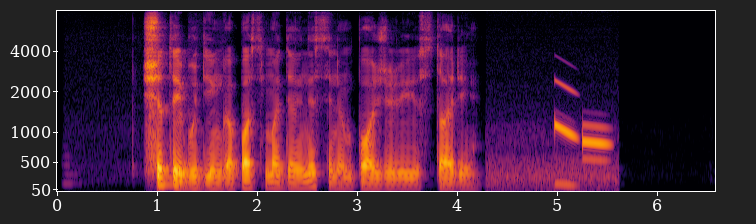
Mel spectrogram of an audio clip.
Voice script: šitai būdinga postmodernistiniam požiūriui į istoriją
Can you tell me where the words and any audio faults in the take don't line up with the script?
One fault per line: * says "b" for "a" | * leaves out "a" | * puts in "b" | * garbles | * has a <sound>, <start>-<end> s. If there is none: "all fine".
* has a chirp, 5.0-5.6 s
